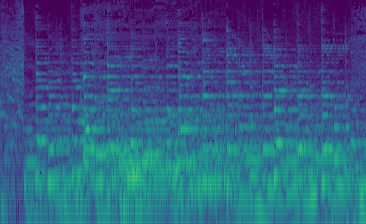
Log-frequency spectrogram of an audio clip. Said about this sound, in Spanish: ya tenemos preparadito por aquí uno de los temas virales del TikTok de este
